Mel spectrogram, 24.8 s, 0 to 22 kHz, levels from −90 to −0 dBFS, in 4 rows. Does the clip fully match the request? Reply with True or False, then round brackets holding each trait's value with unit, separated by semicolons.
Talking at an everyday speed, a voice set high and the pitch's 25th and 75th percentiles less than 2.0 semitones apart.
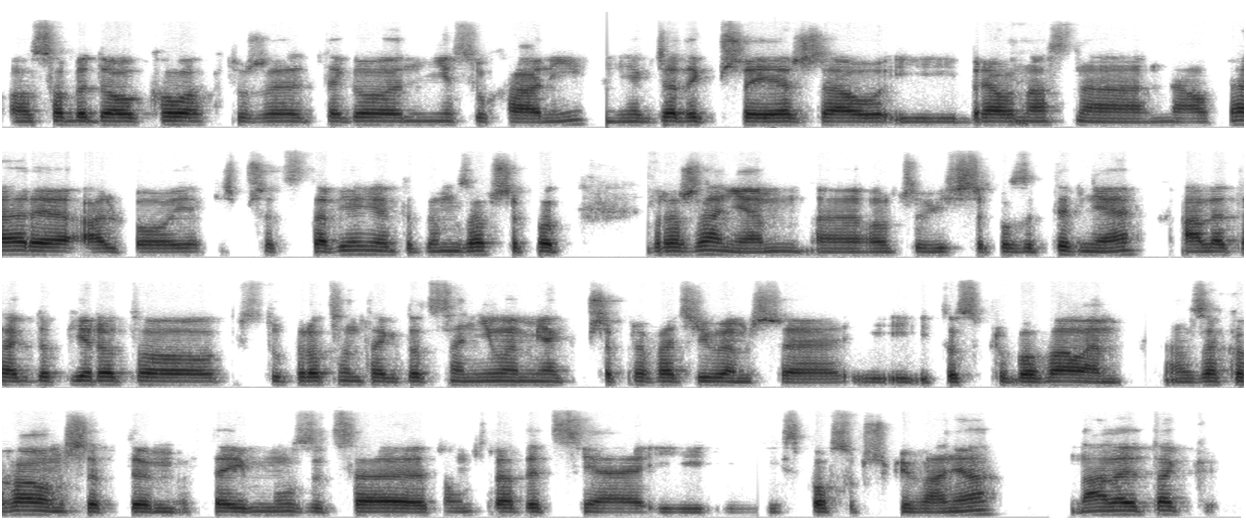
False (140 wpm; 110 Hz; 1.5 semitones)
